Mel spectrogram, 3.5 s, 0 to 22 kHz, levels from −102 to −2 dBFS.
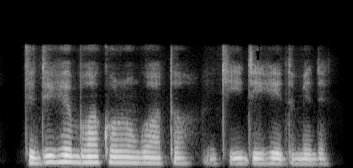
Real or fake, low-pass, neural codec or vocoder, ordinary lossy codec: fake; 7.2 kHz; codec, 24 kHz, 0.5 kbps, DualCodec; AAC, 48 kbps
